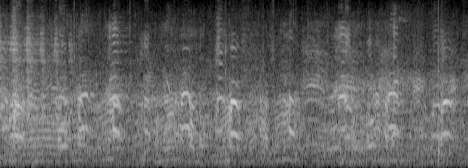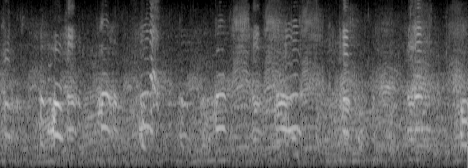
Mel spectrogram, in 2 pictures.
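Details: Many common starlings preparing to roost at Slimbridge Wildfowl Trust in Gloucestershire, UK, making a continuous busy chatter of crackling, clicking and whistled notes, with sharper squeals standing out every second or so.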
